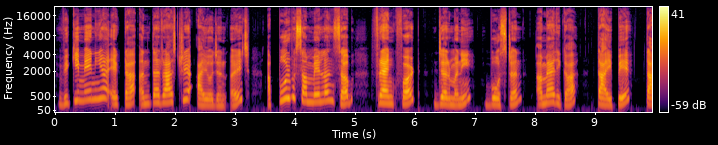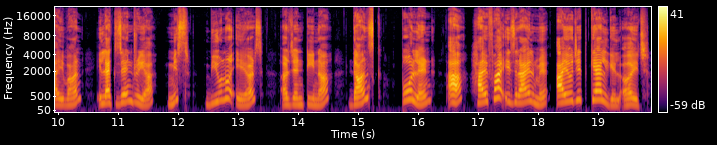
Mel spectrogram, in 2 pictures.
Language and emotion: Maithili, neutral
